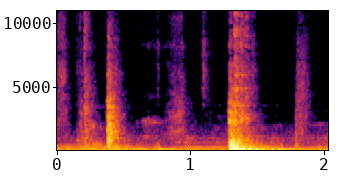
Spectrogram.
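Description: Two clunks from a 1998 Toyota Tacoma's tailgate and its new latch as it is worked, the louder one about a second and a quarter in, over background music.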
